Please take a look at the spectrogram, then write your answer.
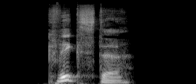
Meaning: inflection of quick: 1. strong/mixed nominative/accusative feminine singular superlative degree 2. strong nominative/accusative plural superlative degree
- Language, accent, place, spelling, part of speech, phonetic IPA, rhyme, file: German, Germany, Berlin, quickste, adjective, [ˈkvɪkstə], -ɪkstə, De-quickste.ogg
